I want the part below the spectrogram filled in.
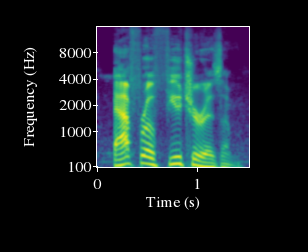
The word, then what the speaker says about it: Afrofuturism: Tell me if I'm saying it right. Afrofuturism. – Yes, you are saying it absolutely right.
